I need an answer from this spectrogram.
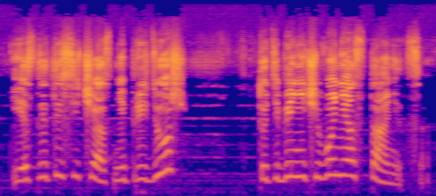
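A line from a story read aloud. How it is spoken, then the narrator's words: Shout. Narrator (Russian): Вилли крикнул матери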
